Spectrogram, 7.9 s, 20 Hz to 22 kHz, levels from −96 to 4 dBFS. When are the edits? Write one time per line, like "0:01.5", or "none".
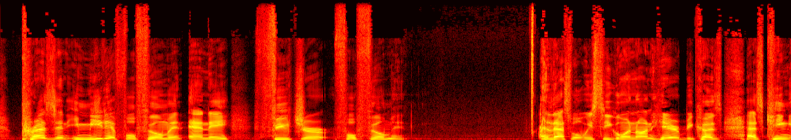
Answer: none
